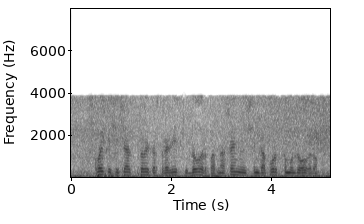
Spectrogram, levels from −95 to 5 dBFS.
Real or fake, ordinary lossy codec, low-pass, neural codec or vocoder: real; AAC, 16 kbps; 7.2 kHz; none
